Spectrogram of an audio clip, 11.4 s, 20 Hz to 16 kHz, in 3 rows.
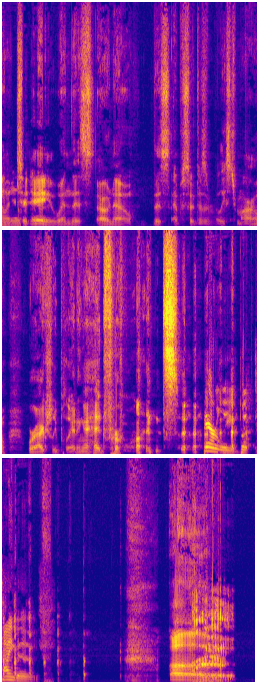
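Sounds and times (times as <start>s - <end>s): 
speech: 0.2s - 8.6s, 9.5s - 11.2s
laughter: 5.4s - 8.5s
loud burp with rough voiced tone: 10.2s - 11.2s
short throaty gulp: 10.3s - 11.2s.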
